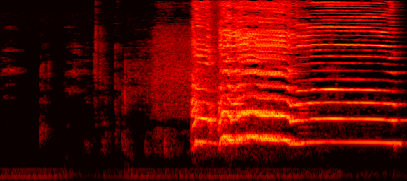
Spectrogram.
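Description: A rooster crowing once: a single loud call of about two seconds starting halfway in, rising in pitch and then held steady.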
